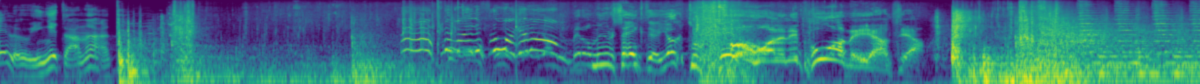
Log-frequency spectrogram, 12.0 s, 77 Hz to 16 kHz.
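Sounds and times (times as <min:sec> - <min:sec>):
music: 0:10.4 - 0:12.0.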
